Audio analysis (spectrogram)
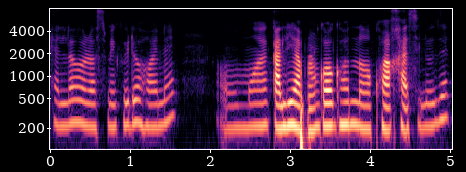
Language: Assamese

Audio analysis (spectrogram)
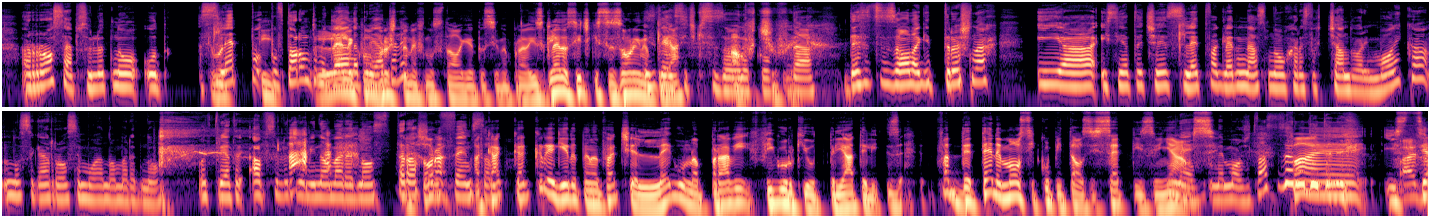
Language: Bulgarian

